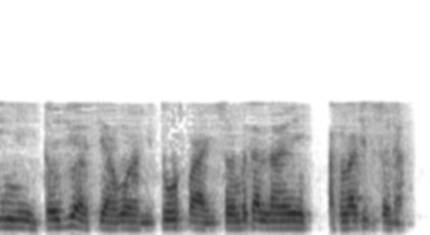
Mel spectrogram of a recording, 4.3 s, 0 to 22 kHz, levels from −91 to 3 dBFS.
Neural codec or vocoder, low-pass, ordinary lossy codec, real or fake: none; 3.6 kHz; AAC, 16 kbps; real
